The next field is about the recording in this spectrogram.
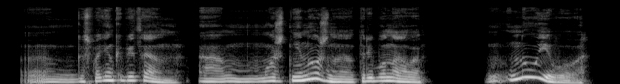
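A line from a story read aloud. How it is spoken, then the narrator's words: Fawning mutter. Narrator (Russian): Заискивающе глядя в глаза Егорова, пробормотал поручик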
